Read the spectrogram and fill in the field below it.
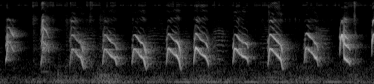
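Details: Caged tame black-naped oriole from Klaten, Central Java, giving a steady series of short downward-slurred nasal notes, about three per second, evenly spaced.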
